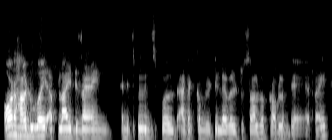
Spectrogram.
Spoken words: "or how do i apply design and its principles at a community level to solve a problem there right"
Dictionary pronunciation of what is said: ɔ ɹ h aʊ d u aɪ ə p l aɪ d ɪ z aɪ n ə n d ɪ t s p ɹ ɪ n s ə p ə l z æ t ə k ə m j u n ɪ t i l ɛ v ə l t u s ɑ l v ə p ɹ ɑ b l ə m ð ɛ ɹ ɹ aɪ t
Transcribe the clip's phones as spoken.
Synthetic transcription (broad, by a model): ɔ ɹ h aʊ d u aɪ ə p l aɪ d ɪ z aɪ n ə n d ɪ t s p ɹ ɪ n s ə p ə l z æ t ə k ə m j u n ɪ t i l ɛ v ə l t u s ɑ l v ə p ɹ ɑ b l ə m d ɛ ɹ ɹ aɪ t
